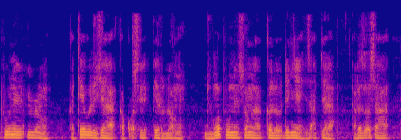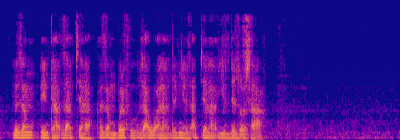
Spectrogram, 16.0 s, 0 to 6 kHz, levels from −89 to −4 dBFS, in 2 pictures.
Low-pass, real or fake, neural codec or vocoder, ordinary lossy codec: 5.4 kHz; real; none; AAC, 24 kbps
